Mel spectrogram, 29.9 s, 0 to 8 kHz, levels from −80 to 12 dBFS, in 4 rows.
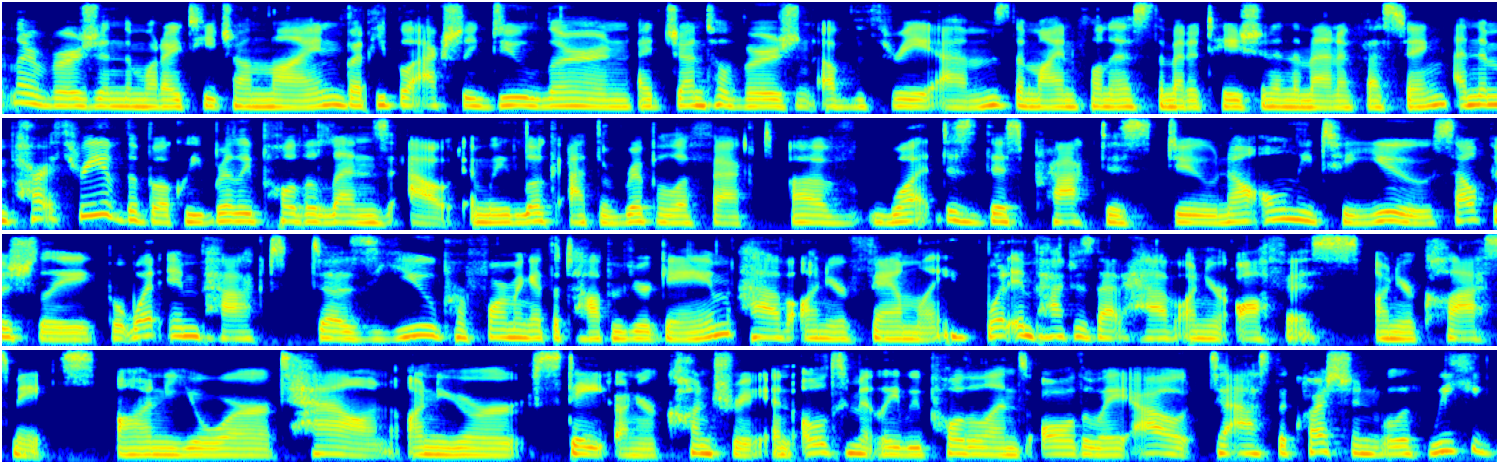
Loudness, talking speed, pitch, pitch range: -20 LUFS, 220 wpm, 145 Hz, 135-165 Hz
